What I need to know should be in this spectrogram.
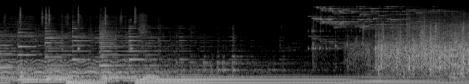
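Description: A woman sings into a microphone with a sustained tone.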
